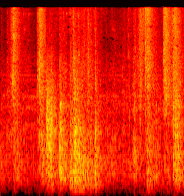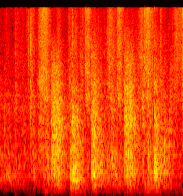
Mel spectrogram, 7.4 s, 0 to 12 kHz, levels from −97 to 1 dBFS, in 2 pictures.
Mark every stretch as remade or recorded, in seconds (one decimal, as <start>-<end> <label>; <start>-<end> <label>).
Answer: 0.0-0.5 recorded; 0.5-1.5 remade; 1.5-3.3 recorded; 3.3-5.2 remade; 5.2-7.4 recorded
